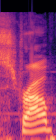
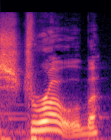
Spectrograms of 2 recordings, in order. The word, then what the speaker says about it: Straub: at the game's prologue she says straub correctly here but in the darkest shores outro cut scene she pronounces it as strobe he provides the location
